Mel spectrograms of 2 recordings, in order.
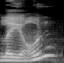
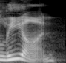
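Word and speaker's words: Leijon: Leon. Is it Is it Leon? Because like it's got the J, but I feel like it's like the European J.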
